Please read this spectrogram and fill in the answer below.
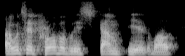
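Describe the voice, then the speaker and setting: A man from Iceland with an Icelandic accent, answering casually as an interview guest in a halting way, repeating words as he searches for phrasing. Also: mid-range voice, steady tone. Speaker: interview guest, company operations director. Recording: thin phone-like call audio.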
